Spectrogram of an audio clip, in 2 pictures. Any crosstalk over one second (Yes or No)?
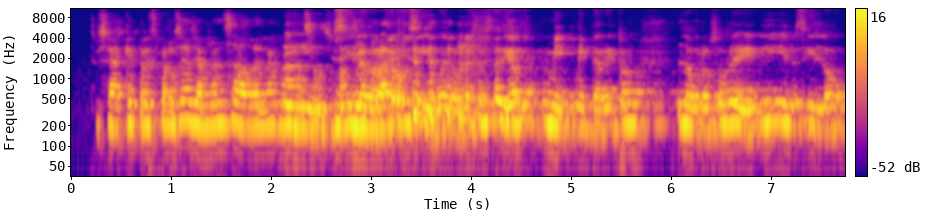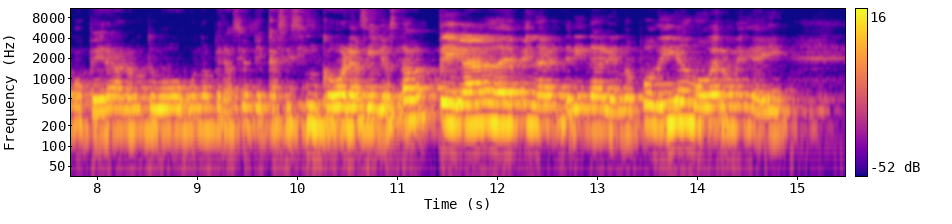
Yes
